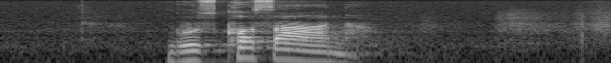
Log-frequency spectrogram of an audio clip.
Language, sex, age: South Ndebele, male, 23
